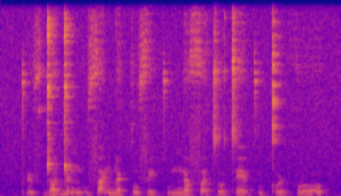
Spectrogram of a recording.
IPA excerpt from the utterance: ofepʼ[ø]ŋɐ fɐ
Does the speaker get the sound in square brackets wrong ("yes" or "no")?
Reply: yes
